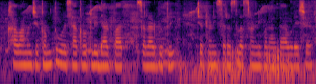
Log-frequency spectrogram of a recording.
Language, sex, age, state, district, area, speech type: Gujarati, female, 18-30, Gujarat, Kutch, rural, spontaneous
